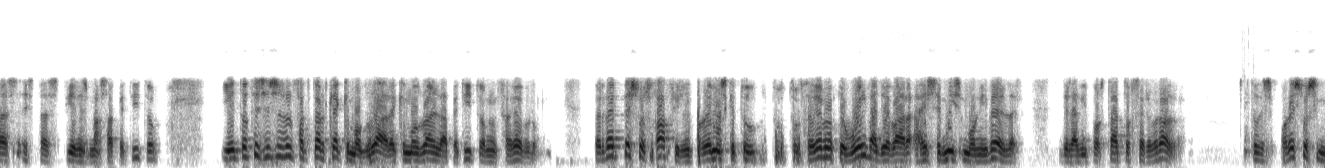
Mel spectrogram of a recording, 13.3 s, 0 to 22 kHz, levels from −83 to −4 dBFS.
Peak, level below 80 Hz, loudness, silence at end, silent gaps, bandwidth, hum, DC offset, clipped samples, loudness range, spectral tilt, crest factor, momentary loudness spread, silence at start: -6 dBFS; -56 dBFS; -19 LUFS; 0 s; none; 4.1 kHz; none; under 0.1%; under 0.1%; 4 LU; -8.5 dB/octave; 12 dB; 11 LU; 0 s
